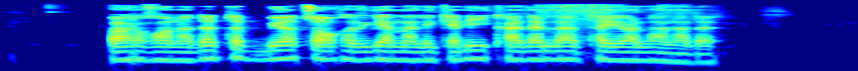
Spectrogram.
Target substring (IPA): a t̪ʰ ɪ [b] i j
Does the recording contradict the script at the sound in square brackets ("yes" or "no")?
yes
